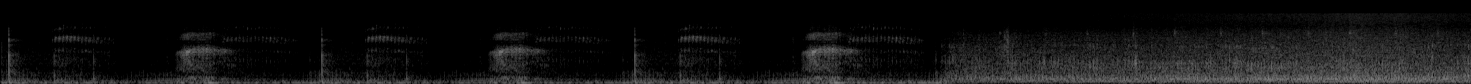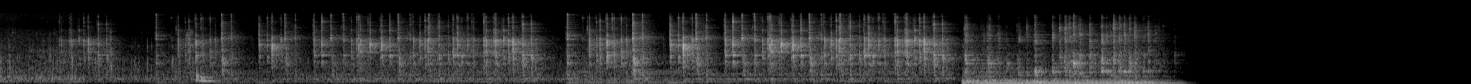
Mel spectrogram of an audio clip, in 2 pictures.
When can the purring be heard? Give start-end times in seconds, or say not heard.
0.0-21.1.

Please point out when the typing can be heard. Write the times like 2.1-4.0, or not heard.
15.1-26.5.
